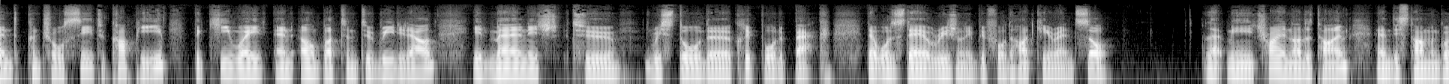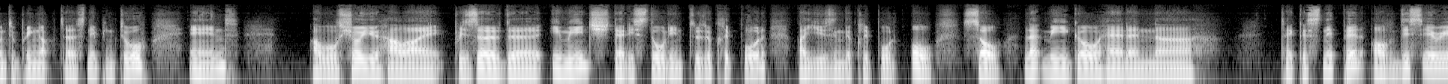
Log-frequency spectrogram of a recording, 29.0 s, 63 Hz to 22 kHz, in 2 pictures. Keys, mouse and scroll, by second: 0.8 shift+Home, 1.1 BackSpace, 13.9-14.9 typing, 15.7 click, 26.3-27.0 typing, 27.7 click.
